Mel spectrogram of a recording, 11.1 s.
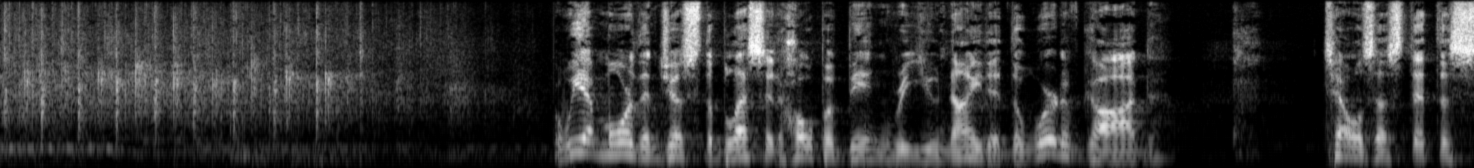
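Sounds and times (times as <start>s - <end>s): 
audience applause: 0.0s - 3.9s
speech: 4.2s - 8.8s, 10.0s - 11.0s.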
